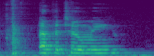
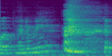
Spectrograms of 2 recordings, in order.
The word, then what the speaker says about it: epitome: name real quick: sorry, how many of you said "ep-i-toe-me?" - Oh, epitome? - "Ep-i-toe-me." When I first started reading as a kid, it was "ep-i-toe-me." "That is the 'ep-i-toe-me' of..." Because I read it! I never heard it.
